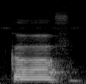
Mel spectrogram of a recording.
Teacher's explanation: یہ زبان کی جڑ اور تالو کے سخت حصہ سے ادا ہوتا ہے۔ جیسے کاف جو لکھا ہوا ہے وہیں پر آپ کو یہ محسوس ہوگا، آپ محسوس کریں گے کہ اسی جگہ سے یہ ادا ہو رہا ہے۔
